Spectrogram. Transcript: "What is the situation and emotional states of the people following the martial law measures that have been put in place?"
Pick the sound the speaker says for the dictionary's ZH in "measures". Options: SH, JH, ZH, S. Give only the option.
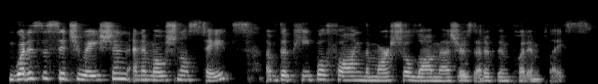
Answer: ZH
